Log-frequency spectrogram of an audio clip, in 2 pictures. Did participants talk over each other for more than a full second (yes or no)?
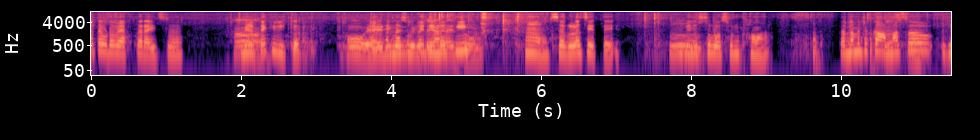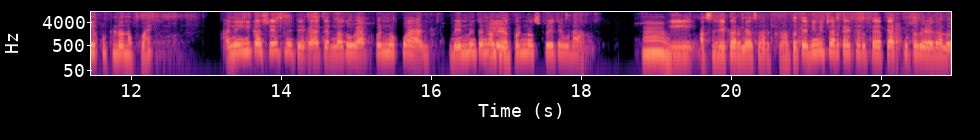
yes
